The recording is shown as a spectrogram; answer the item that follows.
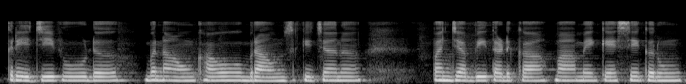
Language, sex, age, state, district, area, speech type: Punjabi, female, 30-45, Punjab, Tarn Taran, rural, spontaneous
